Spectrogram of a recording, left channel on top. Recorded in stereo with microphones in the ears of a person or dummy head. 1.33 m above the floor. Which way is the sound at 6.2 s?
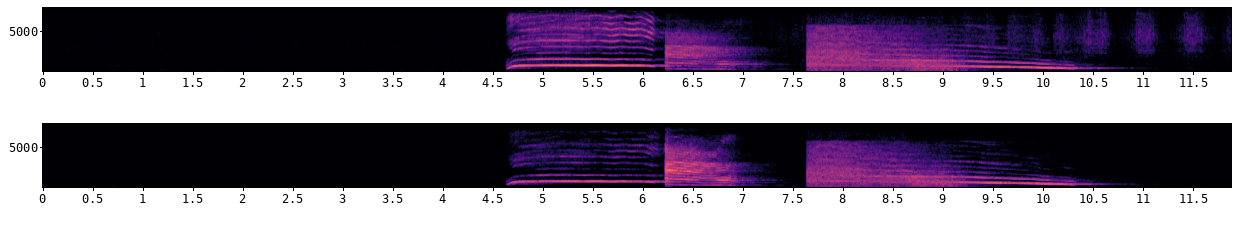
75° right (ahead or behind).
